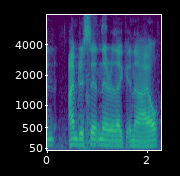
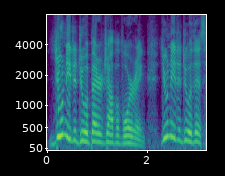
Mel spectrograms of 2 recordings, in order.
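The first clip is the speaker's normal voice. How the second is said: louder, higher scolding at the clerk; imitated yelling; 7 semitones higher, 10 dB louder than usual. Angry customer yelling at the employee, loud and high. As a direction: lecture him loudly about ordering. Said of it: "starts yelling at me".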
